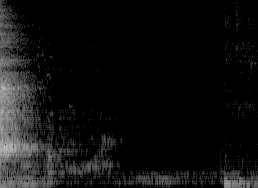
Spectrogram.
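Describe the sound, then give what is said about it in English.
Dogs barking in a house, set off by a person showing up: a sharp, loud bark bursts out at the start, followed by a stretch of near silence and a brief, muffled sound at the very end. “We're here in the house, the dog house, the dog and bird house, and whatever he's doing, driving the dogs crazy.”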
